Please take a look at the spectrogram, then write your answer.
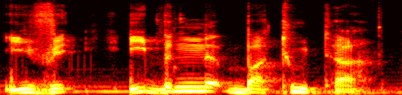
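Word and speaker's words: Ibn Battuta: Uh I definitely like uh Ibun Batua, however you say his name. I'm probably butchering that. Iben Batuta. Iben Batuta.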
